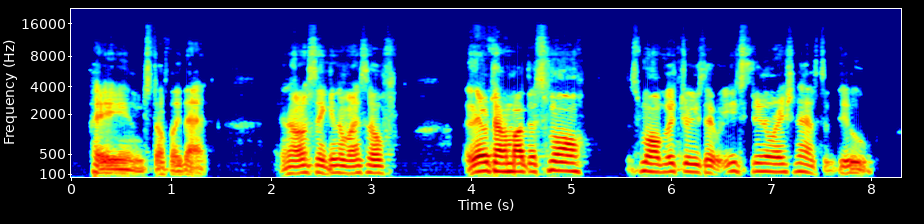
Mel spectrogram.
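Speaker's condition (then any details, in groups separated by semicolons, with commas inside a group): Cerebral palsy, severe; wheelchair user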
